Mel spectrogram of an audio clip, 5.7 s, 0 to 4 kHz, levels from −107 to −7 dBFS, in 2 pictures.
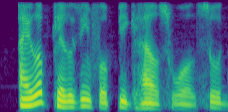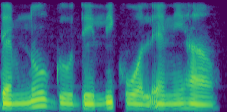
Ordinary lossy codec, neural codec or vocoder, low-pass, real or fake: none; none; 3.6 kHz; real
